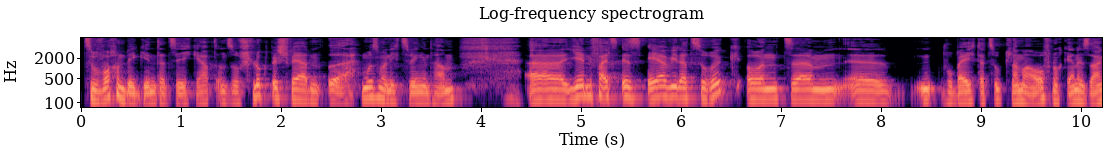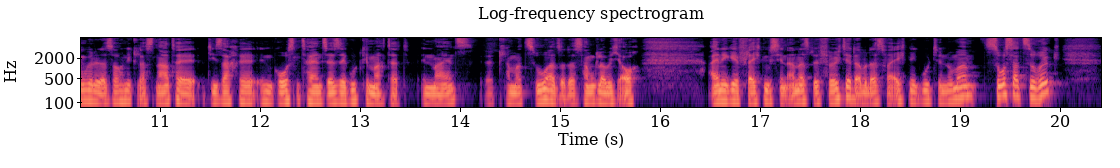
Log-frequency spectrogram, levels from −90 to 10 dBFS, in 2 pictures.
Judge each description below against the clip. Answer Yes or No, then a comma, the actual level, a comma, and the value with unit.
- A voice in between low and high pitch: No, low, 110 Hz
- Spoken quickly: Yes, fast, 210 wpm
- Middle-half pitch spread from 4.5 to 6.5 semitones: No, average, 3.8 semitones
